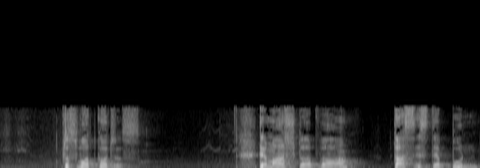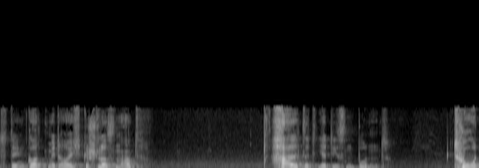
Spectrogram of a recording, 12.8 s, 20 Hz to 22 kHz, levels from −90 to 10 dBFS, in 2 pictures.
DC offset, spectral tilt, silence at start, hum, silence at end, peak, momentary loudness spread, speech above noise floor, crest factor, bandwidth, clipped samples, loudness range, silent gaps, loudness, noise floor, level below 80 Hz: under 0.1%; -4 dB/octave; 0.8 s; none; 0 s; -2 dBFS; 17 LU; 41 dB; 28 dB; 8.2 kHz; under 0.1%; 6 LU; none; -27 LUFS; -67 dBFS; -68 dBFS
